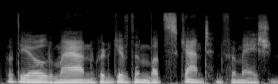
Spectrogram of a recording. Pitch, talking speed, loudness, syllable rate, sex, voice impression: 100 Hz, 215 wpm, -18 LUFS, 5.0 syllables/s, male, masculine, middle-aged, fluent, raspy, slightly refreshing, calm, friendly, reassuring, unique, slightly wild, lively, kind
